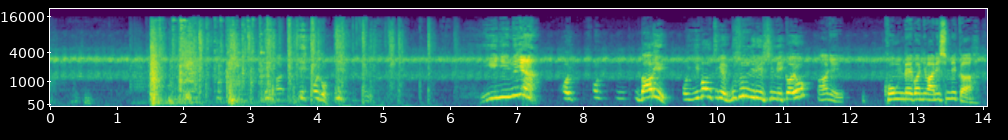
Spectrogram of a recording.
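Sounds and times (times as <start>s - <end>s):
steady chorus of frogs croaking: 0.0s - 14.0s
loud clattering thump: 1.5s - 4.9s
man exclaiming and muttering: 3.2s - 4.8s
speech: 3.5s - 4.5s, 6.5s - 8.0s, 8.6s - 12.0s, 12.6s - 14.0s.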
